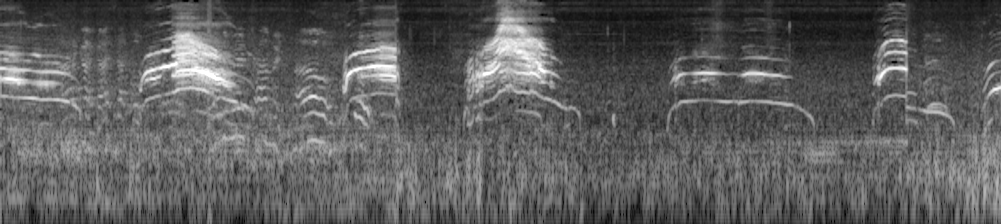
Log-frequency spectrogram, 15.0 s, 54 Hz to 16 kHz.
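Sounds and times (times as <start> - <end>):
cats yowling: 0.0 - 3.9, 4.5 - 6.0, 6.9 - 8.9, 10.0 - 12.3, 13.0 - 15.0.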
